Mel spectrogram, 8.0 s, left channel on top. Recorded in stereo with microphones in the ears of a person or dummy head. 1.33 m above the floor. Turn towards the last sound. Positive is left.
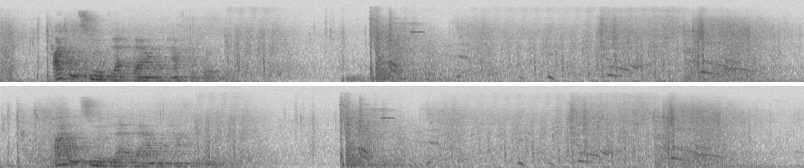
turn(degrees=50)  # may be behind; listen again after turning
